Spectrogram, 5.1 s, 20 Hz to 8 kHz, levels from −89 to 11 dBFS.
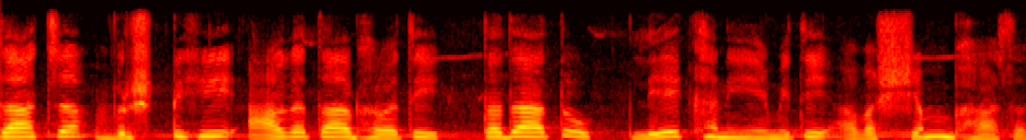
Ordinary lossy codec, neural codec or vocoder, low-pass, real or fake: none; none; 7.2 kHz; real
